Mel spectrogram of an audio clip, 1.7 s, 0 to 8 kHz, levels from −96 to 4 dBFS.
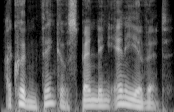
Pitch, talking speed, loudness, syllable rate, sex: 110 Hz, 275 wpm, -20 LUFS, 6.1 syllables/s, male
